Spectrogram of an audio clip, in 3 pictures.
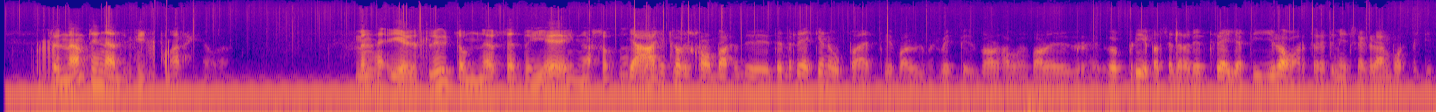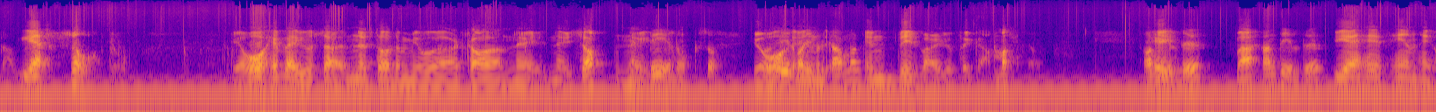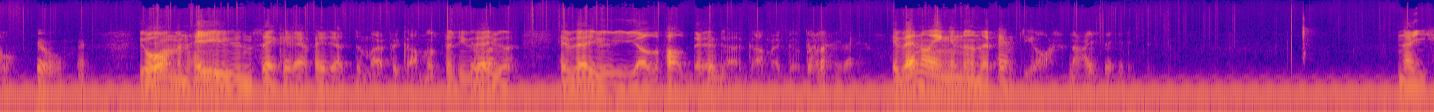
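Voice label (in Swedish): Norsjö Västerbotten, dialekter; Folkminnen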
